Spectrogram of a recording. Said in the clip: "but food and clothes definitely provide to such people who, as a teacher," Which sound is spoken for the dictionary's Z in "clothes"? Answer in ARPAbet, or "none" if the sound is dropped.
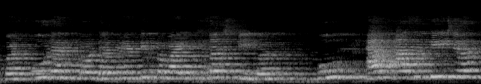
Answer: none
